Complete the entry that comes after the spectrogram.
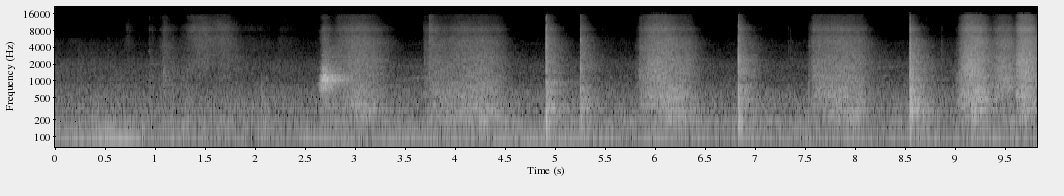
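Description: A long-handled push broom with plastic bristles scrubs a small red patterned wool pile rug full of foam on a tile floor. Broad, bright swishing strokes rise and fade over a low background hiss, punctuated by several sharp knocks.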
